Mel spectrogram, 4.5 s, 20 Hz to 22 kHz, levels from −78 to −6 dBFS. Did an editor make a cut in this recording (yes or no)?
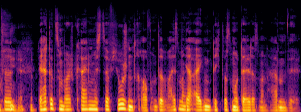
yes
